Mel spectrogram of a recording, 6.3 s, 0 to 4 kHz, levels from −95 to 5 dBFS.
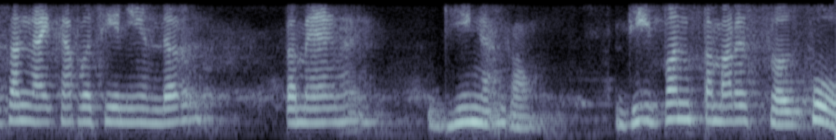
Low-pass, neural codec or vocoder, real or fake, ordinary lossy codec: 3.6 kHz; codec, 16 kHz, 1.1 kbps, Voila-Tokenizer; fake; none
